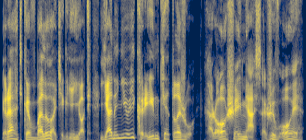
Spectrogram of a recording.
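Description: Brief: gloating swamp kikimora, female, slow hungry drawl, dry close sound; a man acts her out. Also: medium pitch, very animated, no echo.

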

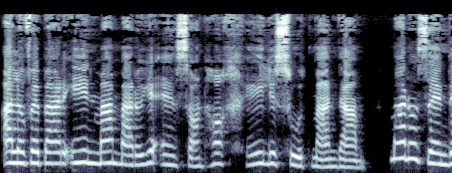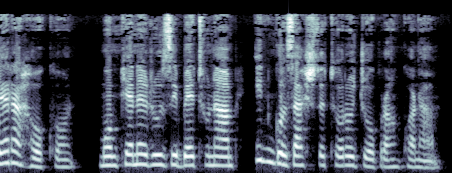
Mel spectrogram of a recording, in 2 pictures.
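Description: A woman's voice: medium pitch, expressive, hardly any pauses, close to an everyday voice. A woman voicing a proud stork in a storybook, earnestly asking to be spared. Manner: earnest, persuasive. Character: proud sacred stork, gently dignified.

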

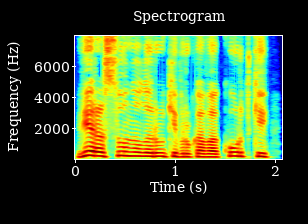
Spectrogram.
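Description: A woman narrating an audiobook in a steady, dramatic storytelling voice. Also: fairly high pitch, fast, no echo, studio quality.

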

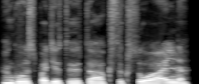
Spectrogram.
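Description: An ardent, confident young man speaks in an audiobook, as a woman reads his lines. The tone is warm and mellow, and the close mic is dry. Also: fairly low pitch, level tone, measured pace, no room sound, natural voice. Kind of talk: audiobook reading.

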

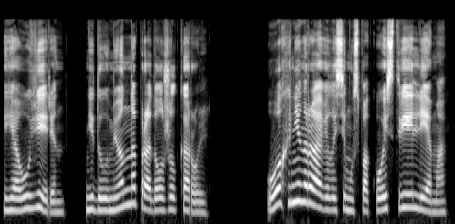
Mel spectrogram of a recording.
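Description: Woman narrator, audiobook, smooth clear voice, dry close mic. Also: lowish voice, expressive, unhurried, a little mellow, no echo. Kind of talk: audiobook narration in first person.

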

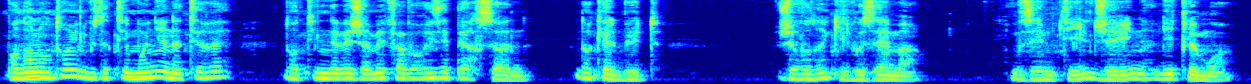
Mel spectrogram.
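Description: A man's voice: medium pitch, steady tone, normal speed, warm tone, slightly rough, close to an everyday voice. A man reading an earnest, pleading young woman. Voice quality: urgent, pleading.

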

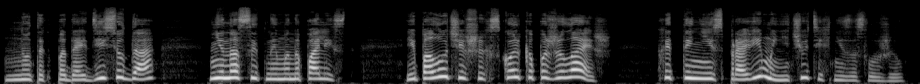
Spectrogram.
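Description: A woman voicing a gentle, earnest young mother in an audiobook. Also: high-pitched, lively intonation, moderate pace, no room sound, studio quality. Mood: playful.

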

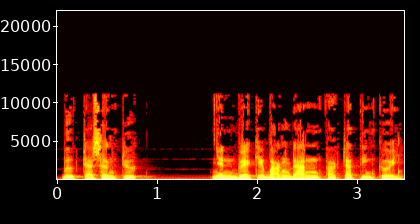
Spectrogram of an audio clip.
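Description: Deep-voiced storyteller. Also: male voice, fairly quick, faint music behind. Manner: dramatic, expressive storytelling. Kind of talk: scripted narration of a ghost story.

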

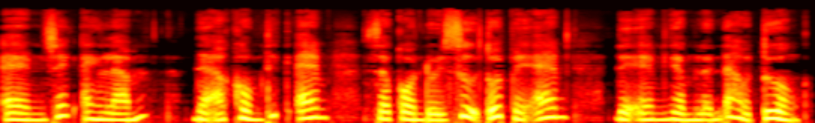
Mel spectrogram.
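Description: A woman's voice: medium pitch, moderate pace, warm tone, breathy edge, no echo, studio quality. A woman voicing a timid, hurt young woman who answers in small, hesitant replies, in an audiobook.

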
